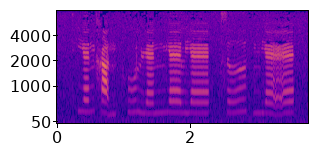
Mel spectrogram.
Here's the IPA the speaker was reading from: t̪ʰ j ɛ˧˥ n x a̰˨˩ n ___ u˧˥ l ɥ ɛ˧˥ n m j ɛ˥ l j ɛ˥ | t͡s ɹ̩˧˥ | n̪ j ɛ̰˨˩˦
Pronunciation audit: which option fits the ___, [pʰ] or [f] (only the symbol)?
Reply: pʰ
